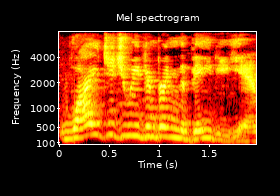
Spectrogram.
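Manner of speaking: mocking, sarcastic, jabbing delivery. Retelling what a man said to a mother about her baby: imitating a sarcastic remark.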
